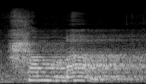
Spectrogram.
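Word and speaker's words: حمّام: Cuma nggak ada tasdidnya. Ustaz, cuma salah sedikit gak ada tasdidnya doang. Cuma masalahnya bahasa Arab berubah. Hammam, hammam, ditasdidkan ini.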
